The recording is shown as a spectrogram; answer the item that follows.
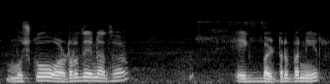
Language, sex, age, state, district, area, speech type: Hindi, male, 18-30, Madhya Pradesh, Bhopal, urban, spontaneous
